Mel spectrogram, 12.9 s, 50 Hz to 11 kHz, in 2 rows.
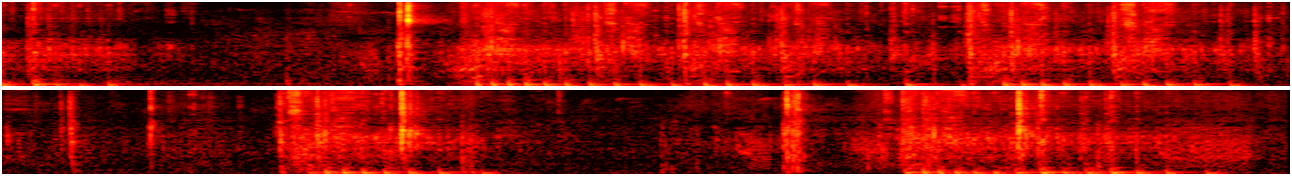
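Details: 2009 Honda CRF50F pit bike, not started in 2 years, kickstarted with choke up: repeated kicks catch into short sputtering bursts that die each time; hard starting because the choke was left on too long.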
